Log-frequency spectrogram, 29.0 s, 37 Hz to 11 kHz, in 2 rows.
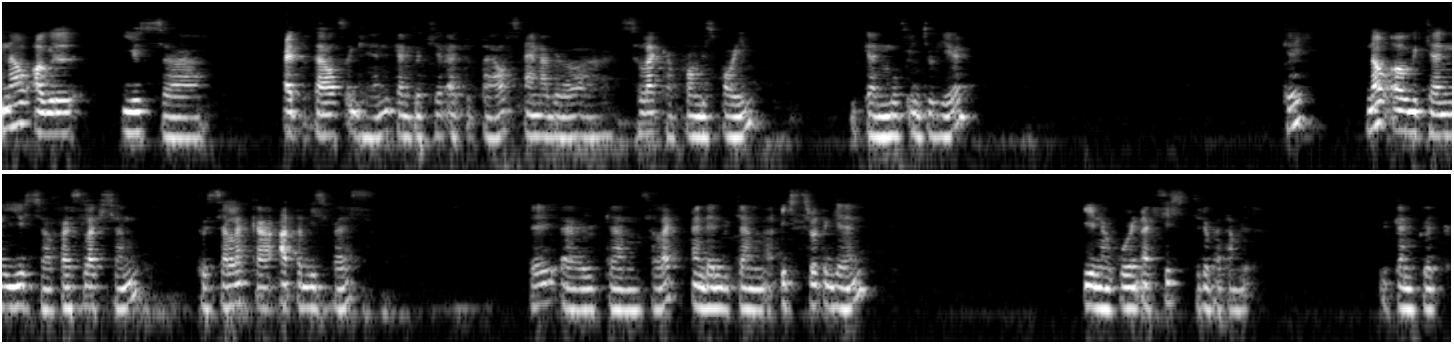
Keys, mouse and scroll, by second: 4.6 click, 5.6-7.7 scroll up 1, 8.2 click, 14.0 middle click, 15.4 click, 17.0 middle click, 18.1 click, 24.5 scroll down 1, 24.8 click.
